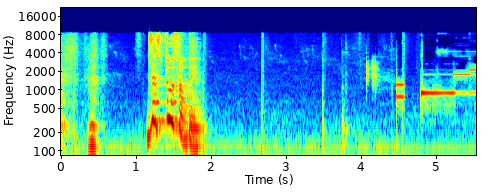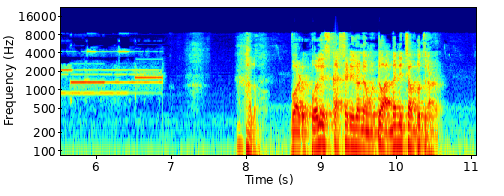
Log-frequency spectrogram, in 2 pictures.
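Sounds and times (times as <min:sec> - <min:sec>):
mobile phone ringtone: 0:04.5 - 0:07.0.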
